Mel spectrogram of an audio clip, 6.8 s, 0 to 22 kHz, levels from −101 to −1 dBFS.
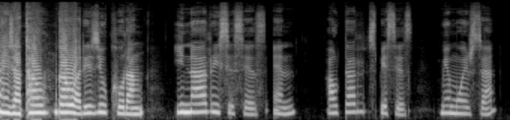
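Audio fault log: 0.00–1.03 s, microphone overload: peaks run about 11 dB past full scale with roughly a fifth of samples flattened, likely from excessive input gain, giving a harsh crackle before "जिउखौरां इनार".
1.02 s, 2.04 s and 3.06 s, microphone volume stepped down: the whole level drops abruptly by about 8 dB, 5 dB and 6 dB, likely the call software cutting input gain after the clipping. The first comes just before "जिउखौरां इनार", the last just after it.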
